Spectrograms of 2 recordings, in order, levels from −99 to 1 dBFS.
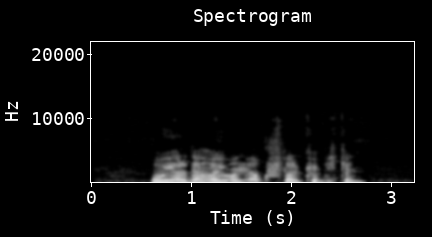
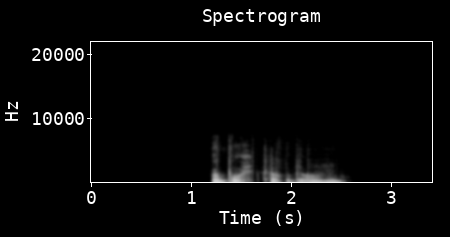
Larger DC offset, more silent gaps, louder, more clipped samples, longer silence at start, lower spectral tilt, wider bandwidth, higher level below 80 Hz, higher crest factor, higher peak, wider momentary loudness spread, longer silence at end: neither; neither; first, -22 LUFS vs -30 LUFS; neither; second, 0.6 s vs 1.2 s; about the same, -11 dB/octave vs -11.5 dB/octave; second, 4.3 kHz vs 5.6 kHz; about the same, -62 dBFS vs -60 dBFS; about the same, 18 dB vs 22 dB; first, -6 dBFS vs -10 dBFS; first, 13 LU vs 8 LU; second, 0.55 s vs 0.9 s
